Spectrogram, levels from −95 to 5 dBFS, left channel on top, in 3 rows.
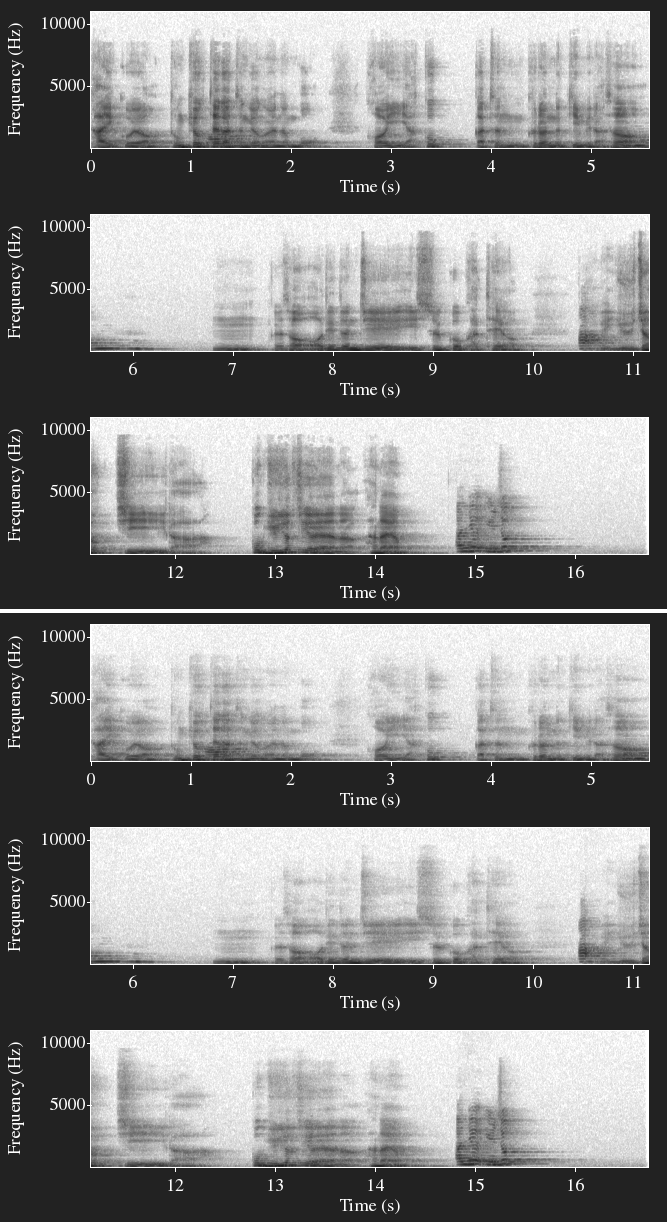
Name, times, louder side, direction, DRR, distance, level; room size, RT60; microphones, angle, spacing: voice 1, 0.0-2.3 2.8-3.5 3.9-5.6 6.8-9.9 10.6-12.4 12.8-14.3, left 2 dB, 50° left, 11 dB, 0.5 m, -21 dB
voice 2, 1.1-1.6 5.3-6.2 10.5-10.6 13.3-13.4 14.8-15.4, right 2 dB, 25° right, 4 dB, 0.8 m, -22 dB
5.7 x 5.6 x 5.6 m, 1.0 s
head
